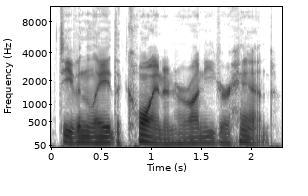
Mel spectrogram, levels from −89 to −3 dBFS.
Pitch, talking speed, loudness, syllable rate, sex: 90 Hz, 210 wpm, -20 LUFS, 5.1 syllables/s, male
